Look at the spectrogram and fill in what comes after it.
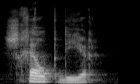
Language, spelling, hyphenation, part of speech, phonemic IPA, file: Dutch, schelpdier, schelp‧dier, noun, /ˈsxɛlp.diːr/, Nl-schelpdier.ogg
- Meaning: shellfish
